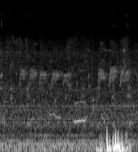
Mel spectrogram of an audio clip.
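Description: Young chickens giving a few faint, short chirps. A brief low rumble near the end is the loudest sound.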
